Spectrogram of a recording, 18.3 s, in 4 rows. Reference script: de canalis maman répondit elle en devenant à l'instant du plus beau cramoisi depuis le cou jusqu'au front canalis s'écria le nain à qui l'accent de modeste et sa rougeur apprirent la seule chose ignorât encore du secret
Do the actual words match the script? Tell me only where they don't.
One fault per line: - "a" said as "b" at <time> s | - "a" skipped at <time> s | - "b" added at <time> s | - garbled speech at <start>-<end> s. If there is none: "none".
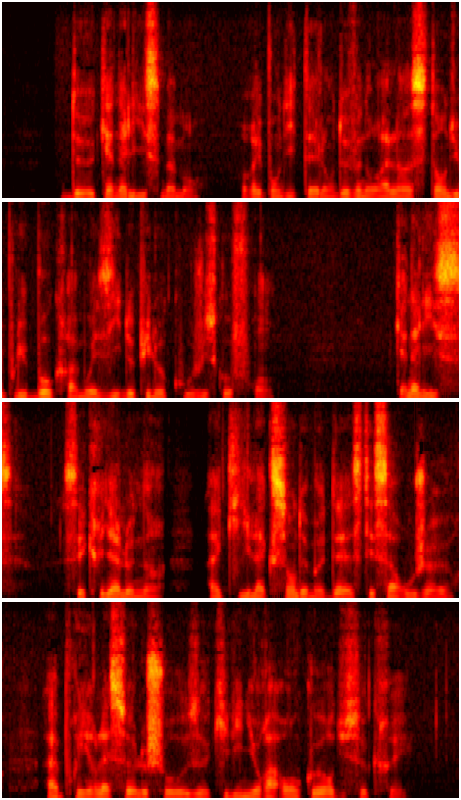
- "qu'il" added at 15.8 s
